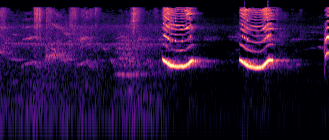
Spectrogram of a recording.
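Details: White-cheeked laughingthrush in captivity, singing to challenge a rival: faint chatter and room noise, then two loud, pure whistles that sag in the middle and lift at the end, a second apart.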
